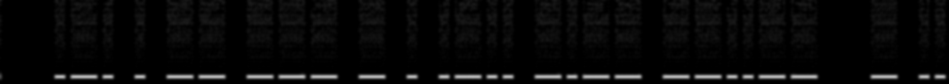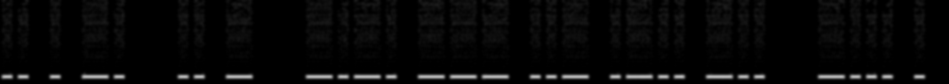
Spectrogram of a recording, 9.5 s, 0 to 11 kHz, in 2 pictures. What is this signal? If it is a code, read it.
Morse code, heard as a keyed tone, about 30 wpm, 1000 Hz. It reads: REMOTELY, THEN IT COULD BE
